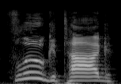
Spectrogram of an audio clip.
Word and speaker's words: Flugtag: Nope. Flugtag, as in German.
